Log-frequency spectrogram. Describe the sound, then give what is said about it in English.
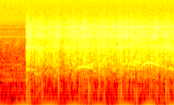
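Loud applause bursts out after half a second of quiet hum and keeps going as a dense, steady clatter of many hands clapping in Mission Control, Houston, as the Odyssey spacecraft's main parachutes are seen on TV, with faint cheering mixed in. “An extremely loud applause here in Mission Control.”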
